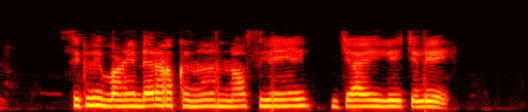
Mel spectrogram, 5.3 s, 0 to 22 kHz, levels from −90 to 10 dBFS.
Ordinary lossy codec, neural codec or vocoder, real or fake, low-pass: MP3, 48 kbps; codec, 16 kHz, 2 kbps, FreqCodec, larger model; fake; 7.2 kHz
